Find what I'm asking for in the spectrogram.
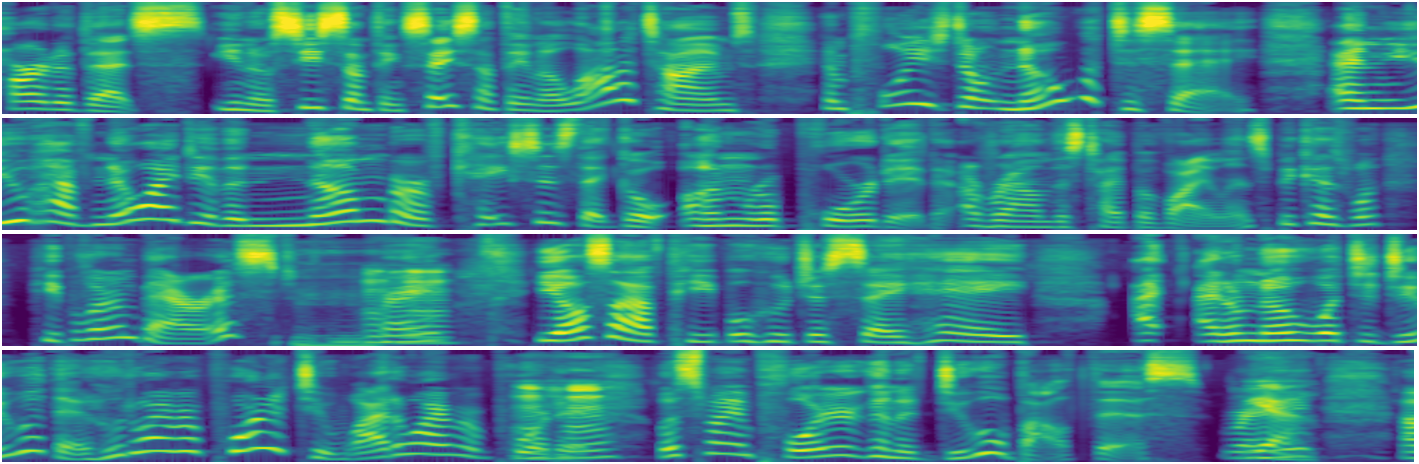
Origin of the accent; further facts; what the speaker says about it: New York, United States; I grew up in New York.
